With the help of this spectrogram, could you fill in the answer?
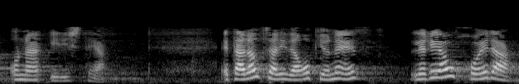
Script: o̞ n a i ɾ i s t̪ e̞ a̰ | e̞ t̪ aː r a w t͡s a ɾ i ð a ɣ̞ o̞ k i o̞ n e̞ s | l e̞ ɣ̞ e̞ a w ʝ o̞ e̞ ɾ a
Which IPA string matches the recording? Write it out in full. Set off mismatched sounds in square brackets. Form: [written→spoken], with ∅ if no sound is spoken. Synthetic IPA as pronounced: o̞ n a i ɾ i s t̪ e̞ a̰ | e̞ t̪ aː [r→ɾ] a w t͡s a ɾ i ð a ɣ̞ o̞ k i o̞ n e̞ s | l e̞ ɣ̞ e̞ a w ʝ o̞ e̞ ɾ a

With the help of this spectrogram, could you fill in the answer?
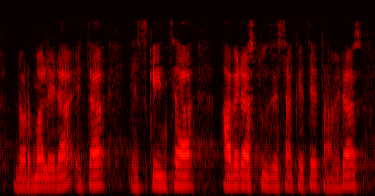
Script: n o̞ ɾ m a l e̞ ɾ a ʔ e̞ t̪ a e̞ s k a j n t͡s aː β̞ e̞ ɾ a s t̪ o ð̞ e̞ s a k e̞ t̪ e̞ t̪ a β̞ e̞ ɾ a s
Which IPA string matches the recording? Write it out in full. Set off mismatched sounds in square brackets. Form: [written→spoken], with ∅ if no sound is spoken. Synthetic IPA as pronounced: n o̞ ɾ m a l e̞ ɾ a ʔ e̞ t̪ a e̞ s k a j n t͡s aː β̞ e̞ ɾ a s t̪ [o→u] ð̞ e̞ s a k e̞ t̪ e̞ t̪ a β̞ e̞ ɾ a s

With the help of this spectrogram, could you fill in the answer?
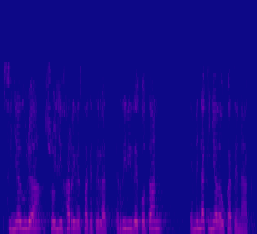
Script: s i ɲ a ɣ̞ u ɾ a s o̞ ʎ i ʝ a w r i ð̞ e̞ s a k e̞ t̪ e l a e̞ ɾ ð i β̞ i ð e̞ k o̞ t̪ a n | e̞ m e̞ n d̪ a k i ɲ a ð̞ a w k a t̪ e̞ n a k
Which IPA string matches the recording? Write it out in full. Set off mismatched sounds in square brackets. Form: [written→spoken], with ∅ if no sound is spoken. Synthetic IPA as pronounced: s i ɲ a [ɣ̞→ð̞] u ɾ a s o̞ ʎ i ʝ a [w→∅] r i ð̞ e̞ s a k e̞ t̪ e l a e̞ ɾ ð i β̞ i ð e̞ k o̞ t̪ a n | e̞ m e̞ n d̪ a k i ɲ a ð̞ a w k a t̪ e̞ n a k

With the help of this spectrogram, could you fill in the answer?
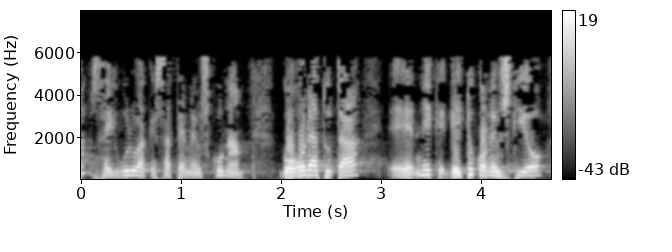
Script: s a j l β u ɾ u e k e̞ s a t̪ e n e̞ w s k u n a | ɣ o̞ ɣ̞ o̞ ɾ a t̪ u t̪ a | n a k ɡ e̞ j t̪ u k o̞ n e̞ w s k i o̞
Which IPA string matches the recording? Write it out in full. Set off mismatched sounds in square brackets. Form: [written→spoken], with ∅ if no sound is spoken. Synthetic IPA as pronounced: s a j l β u ɾ u [e→a] k e̞ s a t̪ e n e̞ w s k u n a | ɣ o̞ ɣ̞ o̞ ɾ a t̪ u t̪ a | n [a→i] k ɡ e̞ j t̪ u k o̞ n e̞ w s k i o̞

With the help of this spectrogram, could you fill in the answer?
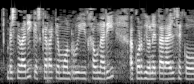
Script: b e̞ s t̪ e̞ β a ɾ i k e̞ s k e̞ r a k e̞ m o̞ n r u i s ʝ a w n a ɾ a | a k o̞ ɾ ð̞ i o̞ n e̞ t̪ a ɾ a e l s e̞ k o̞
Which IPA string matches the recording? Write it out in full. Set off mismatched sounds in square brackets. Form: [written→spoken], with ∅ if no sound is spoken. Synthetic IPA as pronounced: b e̞ s t̪ e̞ β a ɾ i k e̞ s k e̞ r a k e̞ m o̞ n r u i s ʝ a w n a ɾ [a→i] | a k o̞ ɾ ð̞ i o̞ n e̞ t̪ a ɾ a e l [s→t͡s] e̞ k o̞

